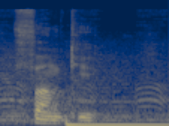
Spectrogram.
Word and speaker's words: funk: It's called funk, or pronounced funky in Brazilian Portuguese.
